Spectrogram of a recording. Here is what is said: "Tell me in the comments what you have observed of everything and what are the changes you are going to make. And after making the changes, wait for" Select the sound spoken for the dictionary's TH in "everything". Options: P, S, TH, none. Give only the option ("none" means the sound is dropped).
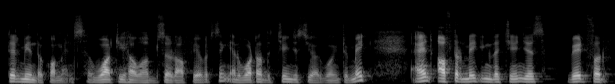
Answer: S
